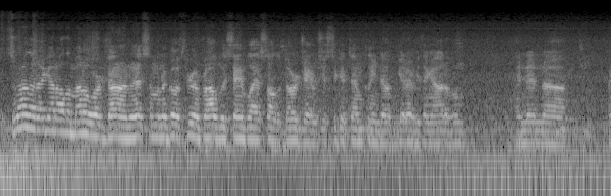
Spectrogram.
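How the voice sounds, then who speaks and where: A man's voice with ordinary pitch variation amid noticeable background noise. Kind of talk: casual vlog chat. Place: garage. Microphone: camera far.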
